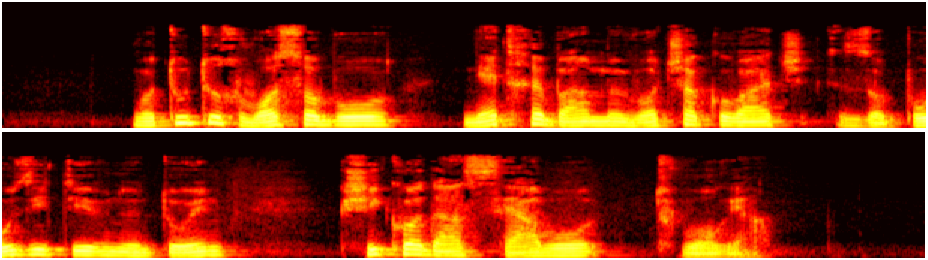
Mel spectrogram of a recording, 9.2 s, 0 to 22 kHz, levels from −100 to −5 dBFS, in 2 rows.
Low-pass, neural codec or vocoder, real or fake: 9.9 kHz; none; real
